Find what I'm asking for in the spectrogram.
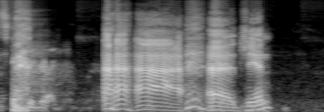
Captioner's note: laughs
